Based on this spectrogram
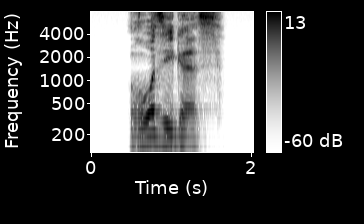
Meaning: strong/mixed nominative/accusative neuter singular of rosig
- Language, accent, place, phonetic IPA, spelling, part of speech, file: German, Germany, Berlin, [ˈʁoːzɪɡəs], rosiges, adjective, De-rosiges.ogg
